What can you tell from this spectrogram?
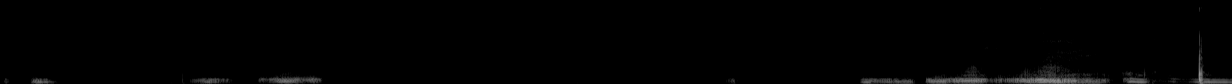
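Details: Sleeping Border Collie dog snoring: soft, low rumbling breaths in short bursts with pauses, then a longer run of louder snuffling snores.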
